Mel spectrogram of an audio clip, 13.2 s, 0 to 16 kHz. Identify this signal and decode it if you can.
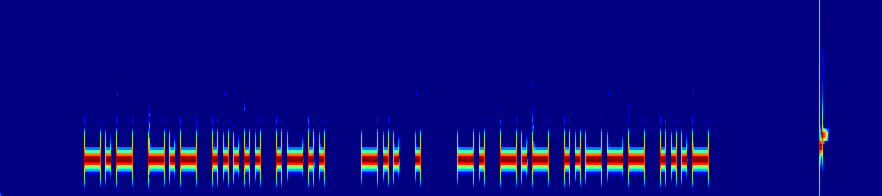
Morse code, heard as a keyed tone, about 15 wpm, 700 Hz. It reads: KK5L DE NK2V
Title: USA Callsign DE Callsign - 4 Characters - 15wpm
